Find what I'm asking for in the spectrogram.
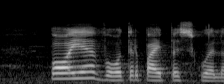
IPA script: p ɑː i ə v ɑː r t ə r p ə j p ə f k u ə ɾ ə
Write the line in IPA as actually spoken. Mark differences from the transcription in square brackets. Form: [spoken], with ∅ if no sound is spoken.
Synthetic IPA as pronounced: p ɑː [j] ə v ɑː [∅] t ə r p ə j p ə [s] k u ə [l] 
